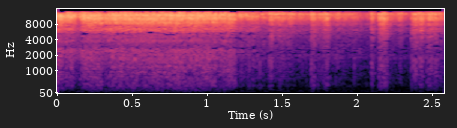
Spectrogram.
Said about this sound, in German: Das Geräusch der zeitgesteuerten Rasensprenger ist typisch für Kalifornien.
